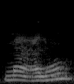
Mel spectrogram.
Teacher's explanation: من صفات العين البينية، الاستفال، الجهر، الانفتاح، الإصمات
